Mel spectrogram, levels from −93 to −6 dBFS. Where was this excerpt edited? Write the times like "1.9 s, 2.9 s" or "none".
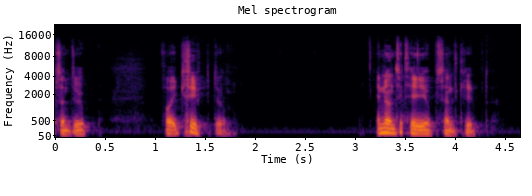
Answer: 3.5 s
